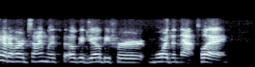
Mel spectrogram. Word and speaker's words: Ogunjobi: Ogunjobi? – Ogunjobi.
